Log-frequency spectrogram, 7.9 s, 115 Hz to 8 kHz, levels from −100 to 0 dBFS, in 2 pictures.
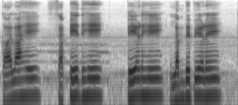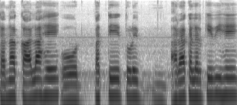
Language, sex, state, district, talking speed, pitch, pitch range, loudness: Hindi, male, Bihar, Araria, 150 wpm, 160 Hz, 140-170 Hz, -21 LUFS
